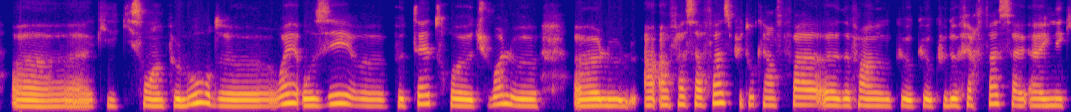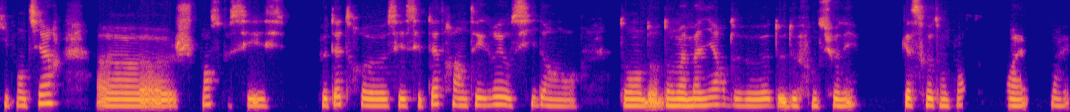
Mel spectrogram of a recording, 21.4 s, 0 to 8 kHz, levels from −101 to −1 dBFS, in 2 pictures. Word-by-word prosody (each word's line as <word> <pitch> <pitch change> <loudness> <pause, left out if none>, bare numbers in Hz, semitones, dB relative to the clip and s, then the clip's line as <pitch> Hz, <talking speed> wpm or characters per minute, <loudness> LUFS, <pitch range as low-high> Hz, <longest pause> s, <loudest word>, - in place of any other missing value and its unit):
heu 160 -1 +2
qui 170 -2 -9
qui 165 - -5
sont 180 -2 +2
un 170 - +3
peu 170 +2 +3
lourdes, 230 +3 +4
heu 165 0 +3
ouais 250 +3 +4
oser, 210 +6 +4
heu, 170 -2 -3
peut-être, 185 -2 +2
tu 180 - -7
vois 215 +3 0
le, 180 -6 +3 0.4
heu, 175 +1 +6
le 180 -1 +5
le 165 - -4
un 190 0 0
un 200 - +1
face 210 +2 0
à 205 - +3
face 250 +4 +2
plutôt 205 -4 -7
qu'un 195 -2 -5
fa 200 +1 0
heu, 185 0 +4
de 180 - +3
enfin 180 -1 0
que 340 -2 +4
que 340 +2 +1
que 325 - -3
de 185 - +6
faire 195 0 -5
face 230 -1 -1
à - - -1
à 185 0 +1
une 180 +1 +1
équipe 180 +1 -6
entière. 235 +7 -2 0.4
Heu, 175 - 0
je - - -5
pense 215 0 -7
que - - -37
c'est 175 0 -2
c'est - - -13 0.3
peut-être, 190 0 -4
heu, 175 0 +1
c'est 180 +1 -1
c'est 180 0 -5
peut-être 220 +3 -6
à - - -4
intégrer 190 +2 -3
aussi 185 -1 -2
dans 170 -4 -8 0.4
dans 180 -1 +1
dans - - 0
dans 185 - -1
ma 180 0 +4
manière 190 +3 -2
de 180 0 -3
de - - +1
de 180 - -2
fonctionner. 175 +2 -3 0.4
Qu'est-ce 190 -3 +3
que 190 - +2
tu 180 0 -7
en - - -2
penses? 190 +4 -11 0.4
Ouais 175 -1 -2 0.2
ouais. 180 -1 -9
180 Hz, 200 wpm, -23 LUFS, 175-200 Hz, 0.4 s, heu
